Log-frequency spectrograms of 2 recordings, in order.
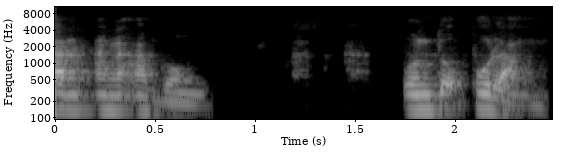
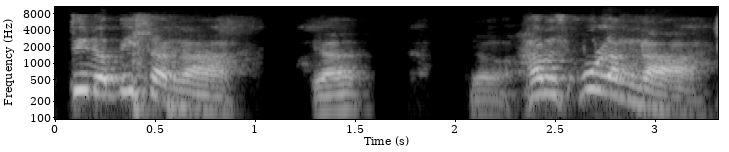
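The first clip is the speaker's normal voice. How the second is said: mock Japanese accent, higher and louder; Japanese accent imitation; 3 semitones higher, 6 dB louder than usual. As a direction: play the Japanese commander in a hammed-up Japanese accent. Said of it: "logat, dialek, eh, intonasi dari orang-orang Jepang".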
